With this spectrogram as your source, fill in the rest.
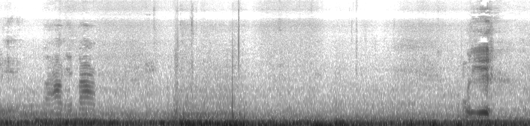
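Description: A car's engine and tyres rumble steadily on a road.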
